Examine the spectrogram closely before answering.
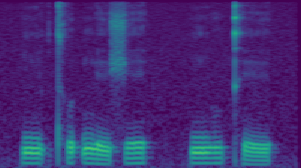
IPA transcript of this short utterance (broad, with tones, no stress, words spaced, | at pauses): ɲʊ˦ʔtʰʊ˦ʔ ŋe˨ɪ̯ʃe˦ | ɲu˦kʰe˨ɪ̯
